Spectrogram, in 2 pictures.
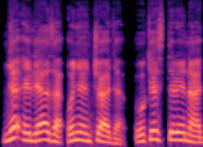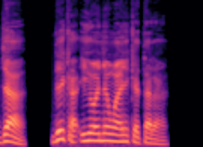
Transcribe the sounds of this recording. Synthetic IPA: ɲe˦ʔe˨li˨a˦za˨ʔo˦ɲe˦n̩˨t͡ʃo˦a˨d͡ʒa̰˨o˨ke˦s̬i̥˦te˦ɾe˦na˨d͡ʒa˦˨ | dɪ˦ka˨ʔi˦ɦo˦ɲe˦ŋʷa˨ɲɪ˦ke˨ta˨ɾa̰˨

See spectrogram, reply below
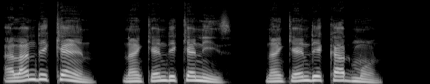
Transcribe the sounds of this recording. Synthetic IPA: a˨la˨n̩˦dɪ˦ke˦˨nː˨ | a˨ŋ̩˨ke˨n̩˦dɪ˦ke˦ni˨z | na˨ŋ̩˨ke˨n̩˦dɪ˦ka˦dmɔ̰˨n˨

